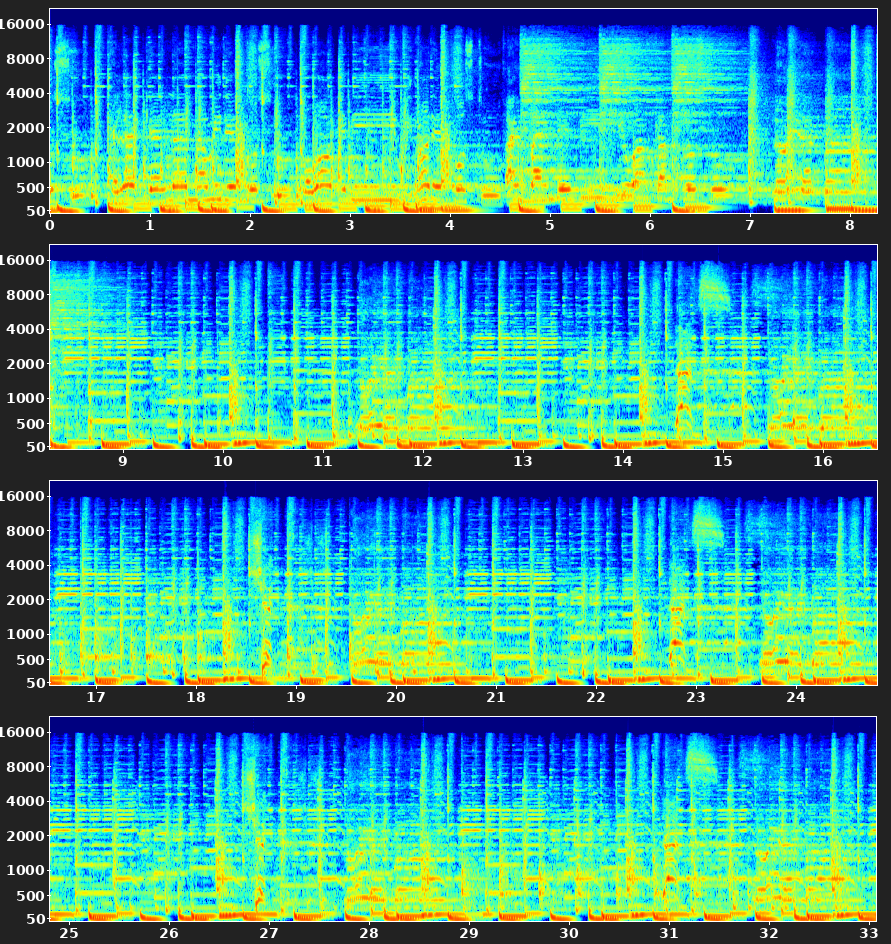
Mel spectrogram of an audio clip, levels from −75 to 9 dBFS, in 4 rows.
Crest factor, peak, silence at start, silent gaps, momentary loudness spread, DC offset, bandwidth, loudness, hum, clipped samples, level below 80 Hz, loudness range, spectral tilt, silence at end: 10 dB; 0 dBFS; 0 s; none; 3 LU; under 0.1%; 16.5 kHz; -10 LUFS; none; under 0.1%; -14 dBFS; 1 LU; -4.5 dB/octave; 0 s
